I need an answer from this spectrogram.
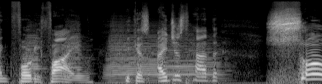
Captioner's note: inhales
